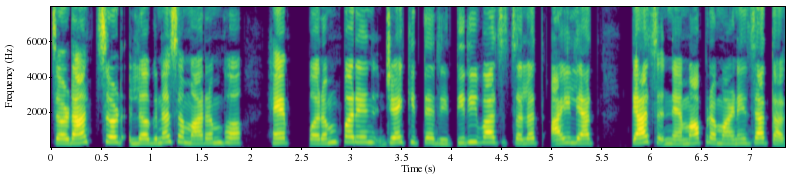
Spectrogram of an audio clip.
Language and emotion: Goan Konkani, neutral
